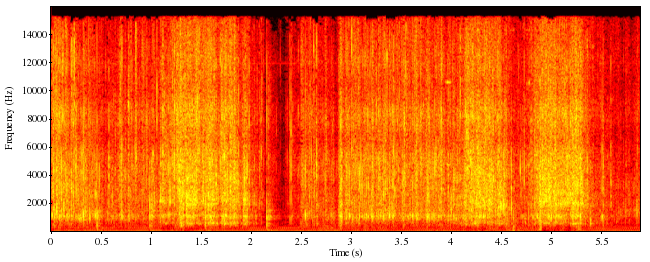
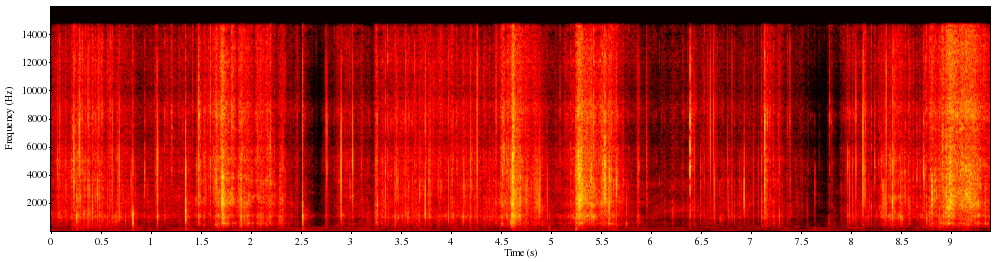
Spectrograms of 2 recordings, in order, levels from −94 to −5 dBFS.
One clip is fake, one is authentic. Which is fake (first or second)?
second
